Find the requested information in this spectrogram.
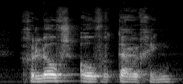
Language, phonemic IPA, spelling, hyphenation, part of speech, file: Dutch, /ɣəˈloːfs.oː.vərˌtœy̯.ɣɪŋ/, geloofsovertuiging, ge‧loofs‧over‧tui‧ging, noun, Nl-geloofsovertuiging.ogg
- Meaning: religious conviction, religious opinion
